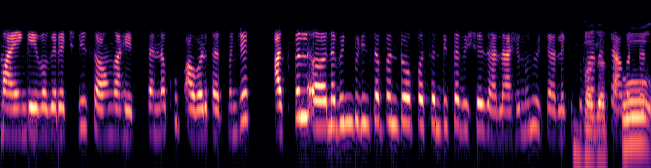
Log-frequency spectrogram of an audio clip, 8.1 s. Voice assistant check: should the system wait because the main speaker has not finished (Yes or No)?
No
